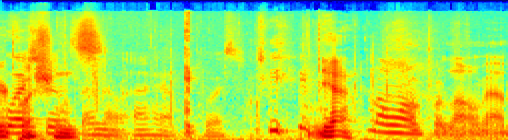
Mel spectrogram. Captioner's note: chuckles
